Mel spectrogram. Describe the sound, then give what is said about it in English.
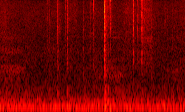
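Faint clicks from a computer keyboard as someone types code, a few light, scattered keystrokes over a quiet background hiss, with no talk. “Let's just start typing some things here, right?”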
